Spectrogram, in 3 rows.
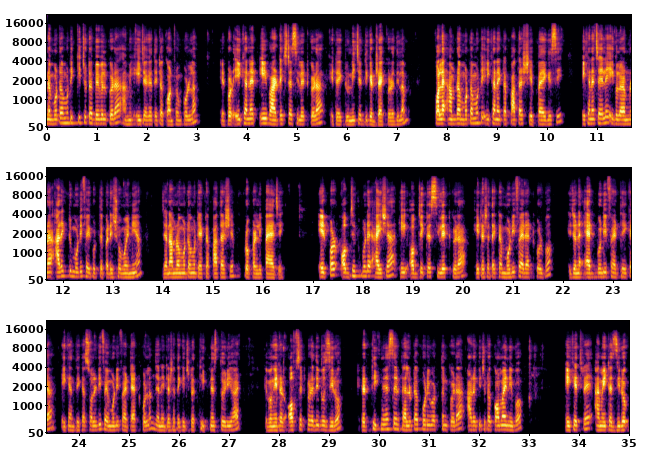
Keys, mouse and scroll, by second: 1.6 click, 3.2 click, 5.6 click, 9.6 scroll up 1, 10.0 shift+middle click, 10.7 shift+click, 11.3 shift+click, 11.7 s, 13.1 click, 13.9 click, 15.1-15.9 scroll down 4, 16.4 Tab, 16.9-17.6 middle drag, 17.6-18.0 scroll up 2, 18.0-18.4 shift+middle drag, 18.4-19.8 scroll up 1, 20.1 shift+click, 21.0-24.2 shift+drag, 24.9-26.3 middle drag, 26.3-26.9 scroll up 1, 26.9 shift+middle click, 27.8-31.1 shift+drag, 28.3 typing, 28.7 Return, 30.8-32.3 typing, 33.1 Return.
